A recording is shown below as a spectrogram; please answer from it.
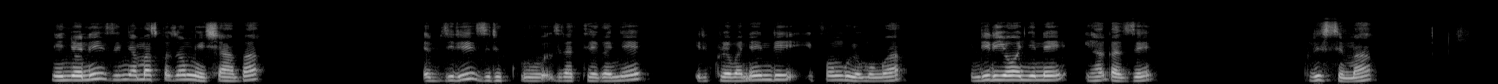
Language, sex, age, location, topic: Kinyarwanda, female, 25-35, Nyagatare, agriculture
